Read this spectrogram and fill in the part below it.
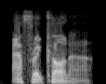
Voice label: "Afrikaner", British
